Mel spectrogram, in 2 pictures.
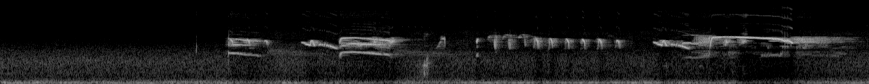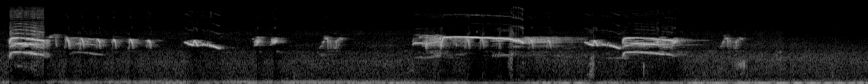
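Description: A bird singing a long, varied song of sweeping whistles, chirps and rapid trills. It starts about two seconds in, pauses briefly and comes back for a shorter phrase near the end, over a steady low rumble.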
